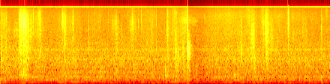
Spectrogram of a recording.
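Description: Scattered light clicks and brief rustles of handling at a desk, with one sharper click about three seconds in.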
